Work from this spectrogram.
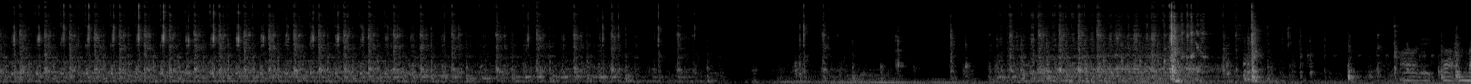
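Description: A sewing machine runs steady, rapid stitches around the edge of a green journal cover, pausing briefly midway before resuming close by, with a voice speaking over it.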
